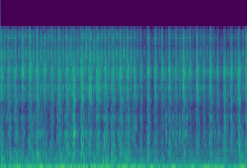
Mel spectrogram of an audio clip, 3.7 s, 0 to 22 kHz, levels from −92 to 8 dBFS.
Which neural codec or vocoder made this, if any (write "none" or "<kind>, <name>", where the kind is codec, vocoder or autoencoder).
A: none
